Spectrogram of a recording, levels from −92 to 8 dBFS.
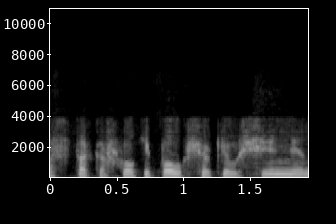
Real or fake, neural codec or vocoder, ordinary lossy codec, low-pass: fake; codec, 16 kHz, 16 kbps, FreqCodec, smaller model; MP3, 64 kbps; 7.2 kHz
